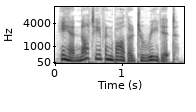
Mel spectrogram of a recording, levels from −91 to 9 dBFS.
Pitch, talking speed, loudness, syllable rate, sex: 200 Hz, 245 wpm, -16 LUFS, 6.1 syllables/s, female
